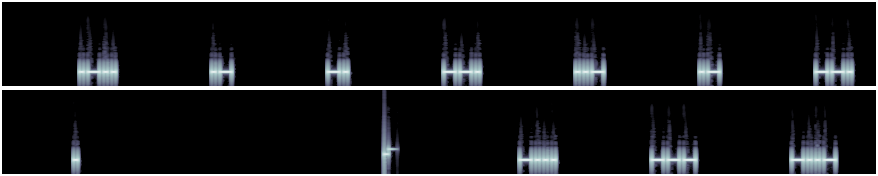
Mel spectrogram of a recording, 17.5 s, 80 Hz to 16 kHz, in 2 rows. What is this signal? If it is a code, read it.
Morse code, heard as a keyed tone, about 30 wpm, spaced as for 8 wpm, 700 Hz. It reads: LANGUAGE BOX
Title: 8x Character Spacing - Top 500 Words - 30wpm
